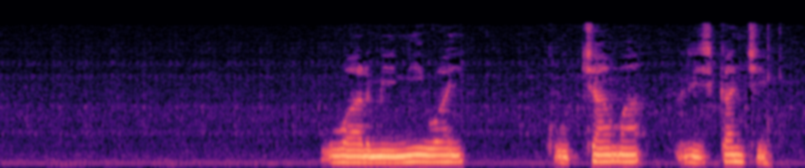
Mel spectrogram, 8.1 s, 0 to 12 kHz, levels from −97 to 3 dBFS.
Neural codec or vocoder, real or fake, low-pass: none; real; 7.2 kHz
